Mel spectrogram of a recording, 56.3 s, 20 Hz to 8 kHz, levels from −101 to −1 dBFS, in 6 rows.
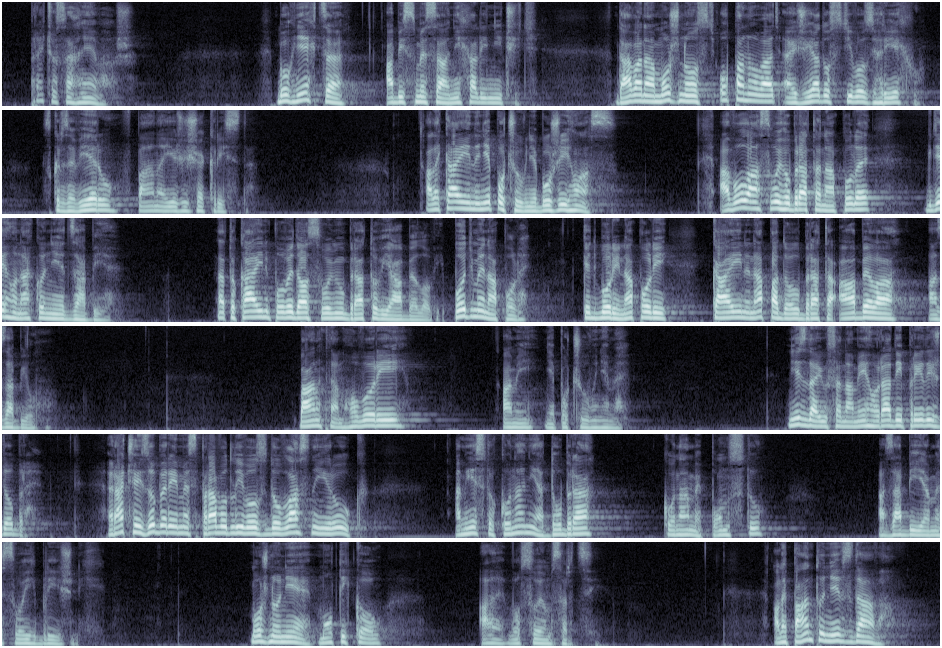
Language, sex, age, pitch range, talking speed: Slovak, male, 30-49, 100-160 Hz, 105 wpm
